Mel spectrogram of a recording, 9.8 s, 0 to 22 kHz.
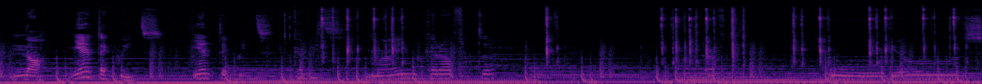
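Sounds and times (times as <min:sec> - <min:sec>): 
speech: 0:00.2 - 0:05.4
rapid clicky computer keyboard typing: 0:03.2 - 0:04.2, 0:05.4 - 0:05.6, 0:06.6 - 0:09.7.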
